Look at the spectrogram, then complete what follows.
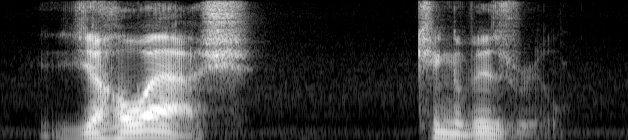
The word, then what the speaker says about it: Jehoash: he sent a challenge to jeos I'm sorry I pronounced that wrong jehoash king of Israel not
